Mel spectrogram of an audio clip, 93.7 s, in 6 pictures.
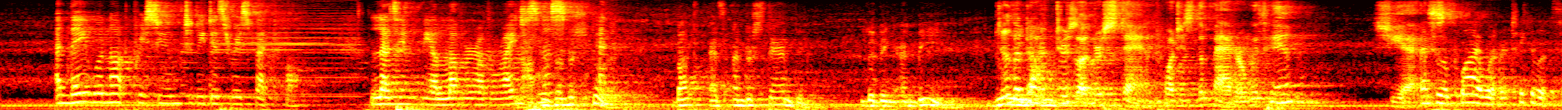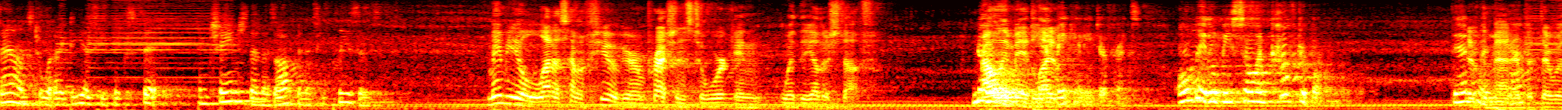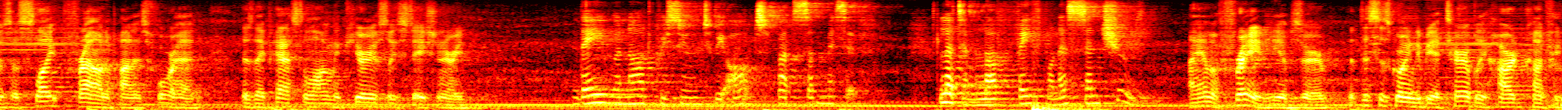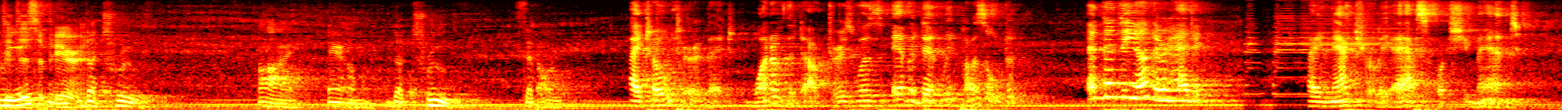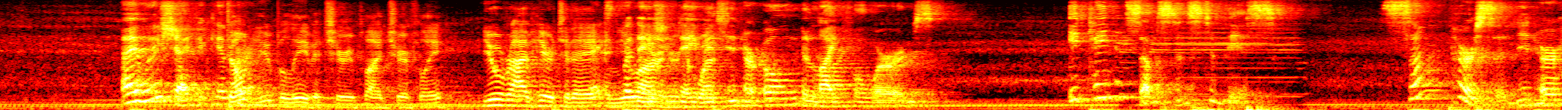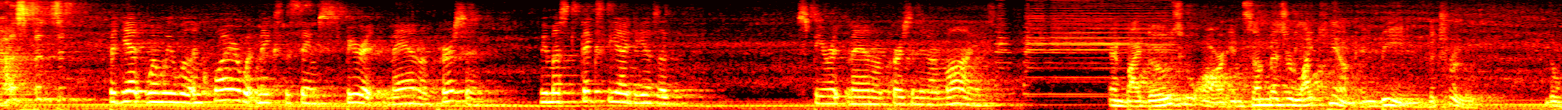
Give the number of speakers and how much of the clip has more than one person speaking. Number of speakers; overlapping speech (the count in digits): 6, about 7%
